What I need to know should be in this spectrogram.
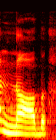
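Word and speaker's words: knob: और ये है के जो है एन से पहले के है, के साइलेंट है, एन का उच्चारण क्या होता है, न होता है।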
